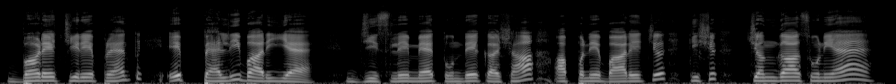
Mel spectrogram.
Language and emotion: Dogri, surprised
